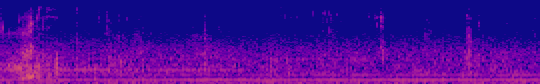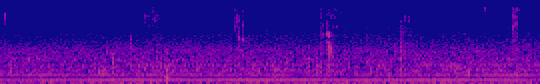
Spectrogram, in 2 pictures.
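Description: Close-up chewing and wet mouth clicks of someone eating rice and fish curry by hand, with a louder mouthful about a quarter second in, over a steady low hum.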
